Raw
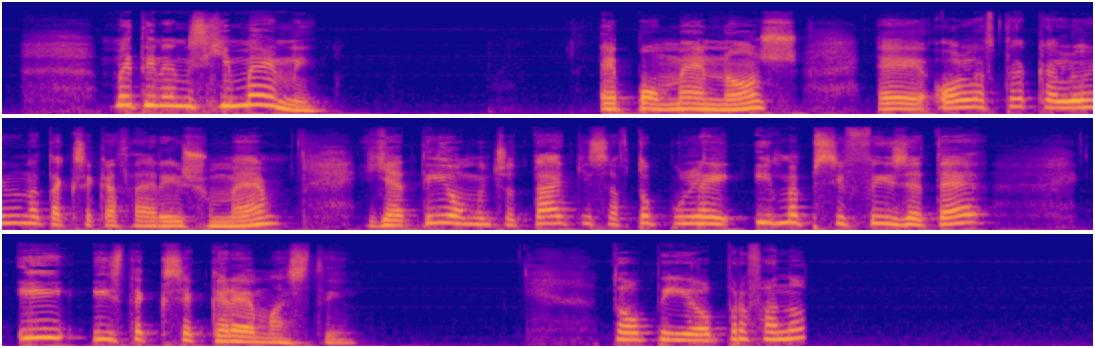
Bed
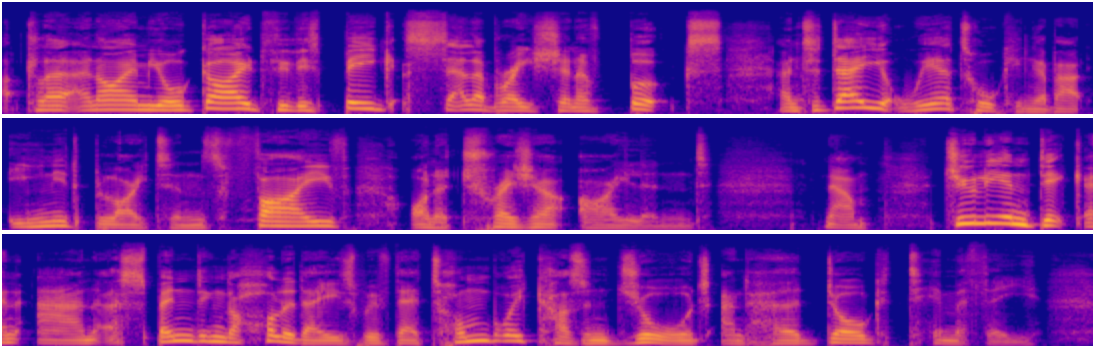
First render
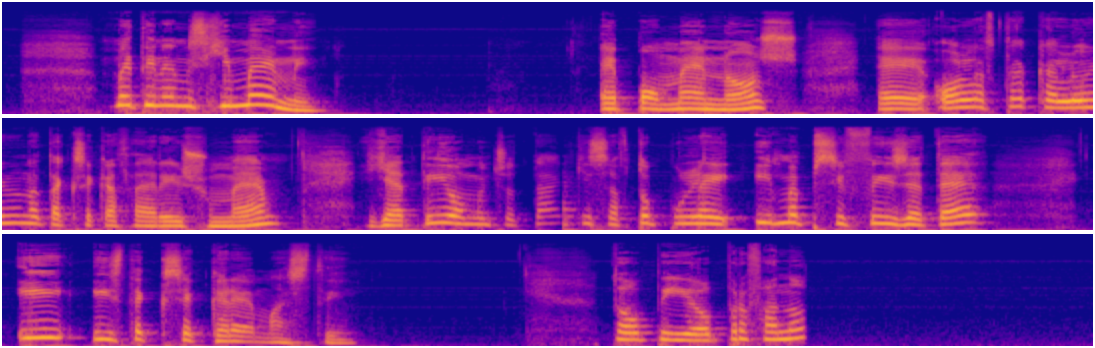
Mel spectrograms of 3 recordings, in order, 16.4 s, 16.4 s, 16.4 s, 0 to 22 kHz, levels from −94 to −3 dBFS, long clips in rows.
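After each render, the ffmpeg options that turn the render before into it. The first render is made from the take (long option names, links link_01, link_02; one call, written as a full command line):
ffmpeg -i in.wav -filter_complex "[0:a]asplit=3[link_01][link_02][link_03];[link_01]atrim=end=8.25,asetpts=PTS-STARTPTS,afade=type=out:start_time=7.66:duration=0.59[link_04];[link_02]atrim=start=8.25:end=12.16,asetpts=PTS-STARTPTS,afade=type=in:duration=0.004:curve=hsin,afade=type=out:start_time=3.66:duration=0.25:silence=0.281838[link_05];[link_03]atrim=start=12.16,asetpts=PTS-STARTPTS,afade=type=in:duration=0.25:silence=0.281838[link_06];[link_04][link_05][link_06]concat=n=3:v=0:a=1" out.wav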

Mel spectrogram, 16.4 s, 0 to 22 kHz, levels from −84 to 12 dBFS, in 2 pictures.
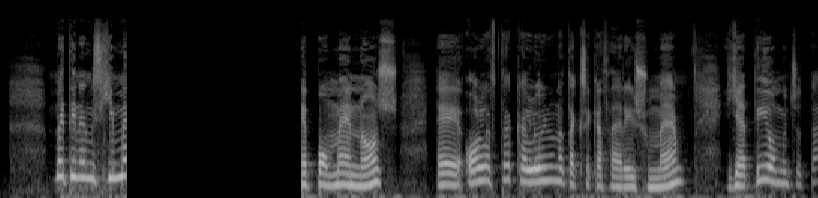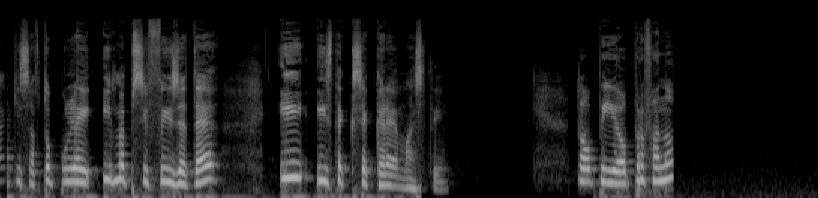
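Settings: ffmpeg -i in.wav -filter_complex "[0:a]asettb=1/sr,asplit=3[link_01][link_02][link_03];[link_01]atrim=end=12.394[link_04];[link_02]atrim=start=12.39:end=14.12,asetpts=PTS-STARTPTS,afade=type=in:duration=0.004:curve=qsin,afade=type=out:start_time=1.726:duration=0.004:curve=qsin,highpass=270,lowpass=3600[link_05];[link_03]atrim=start=14.116[link_06];[link_04][link_05]acrossfade=duration=0.004:curve1=hsin:curve2=qsin[link_07];[link_07][link_06]acrossfade=duration=0.004:curve1=qsin:curve2=hsin,asplit=3[link_08][link_09][link_10];[link_08]atrim=end=1.27,asetpts=PTS-STARTPTS,afade=type=out:start_time=1.266:duration=0.004:curve=hsin[link_11];[link_09]atrim=start=1.27:end=3.02,asetpts=PTS-STARTPTS,volume=0[link_12];[link_10]atrim=start=3.02,asetpts=PTS-STARTPTS,afade=type=in:duration=0.004:curve=hsin[link_13];[link_11][link_12][link_13]concat=n=3:v=0:a=1" out.wav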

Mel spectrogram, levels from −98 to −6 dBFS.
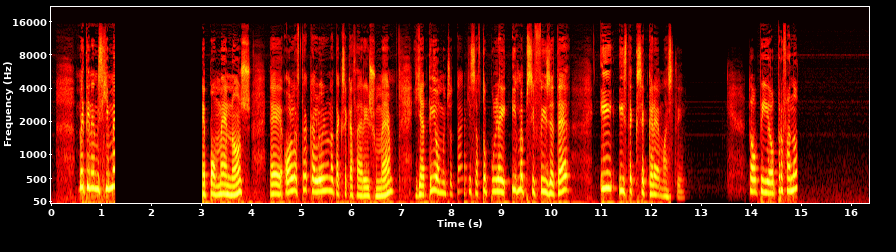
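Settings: ffmpeg -i in.wav -af anull out.wav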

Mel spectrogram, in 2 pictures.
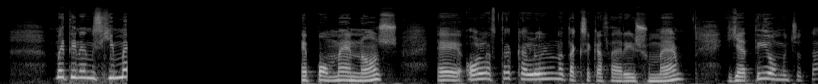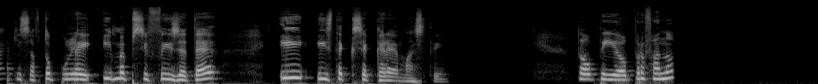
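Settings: ffmpeg -i in.wav -af "bandreject=frequency=1100:width=8.6" out.wav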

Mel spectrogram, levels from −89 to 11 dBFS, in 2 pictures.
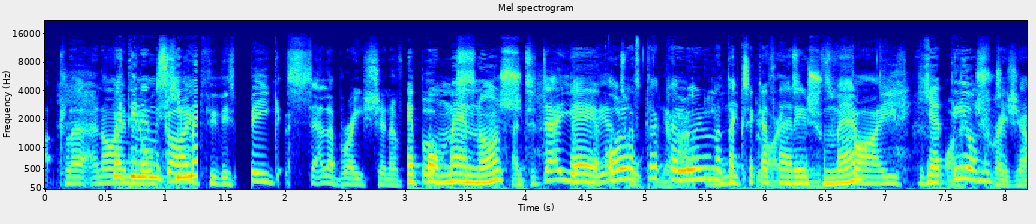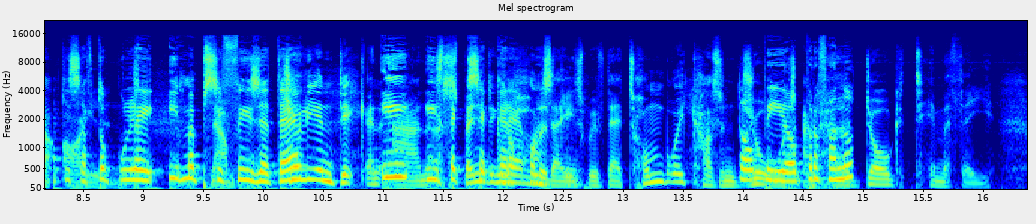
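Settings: ffmpeg -i in.wav -i bed.wav -filter_complex "[1:a]volume=-2.5dB[link_01];[0:a][link_01]amix=inputs=2:normalize=0" out.wav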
